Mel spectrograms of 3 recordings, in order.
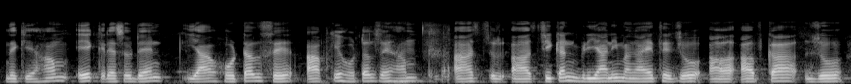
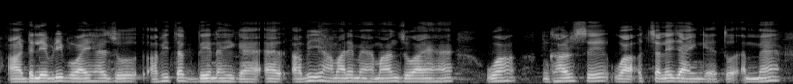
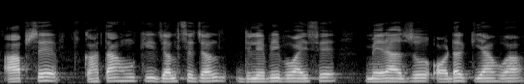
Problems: background sounds at intervals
